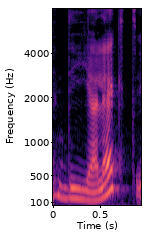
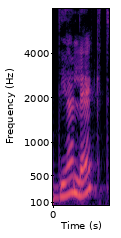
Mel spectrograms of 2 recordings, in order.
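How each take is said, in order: First: DIALEKT slow, weight on the first syllable; dialect stress. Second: Said in the usual way. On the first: Shown as a demonstration. Teacher showing home pronunciation, first-syllable stress on DIALEKT. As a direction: stretch DI-alekt, stressed up front. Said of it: "så sier vi dialekt". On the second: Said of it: "ikke dialekt".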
